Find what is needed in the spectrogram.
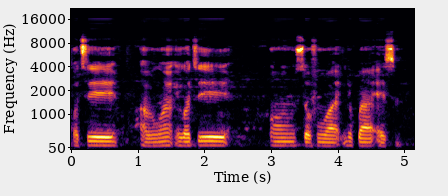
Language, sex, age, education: Yoruba, male, 15-29, secondary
